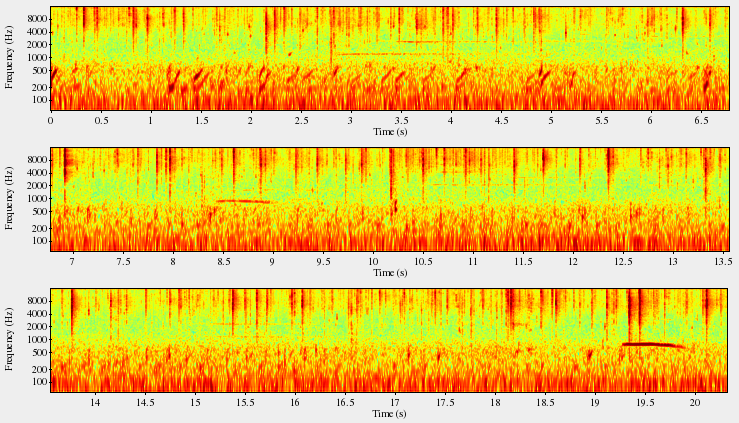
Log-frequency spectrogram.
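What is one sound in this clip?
A pot bubbles softly.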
